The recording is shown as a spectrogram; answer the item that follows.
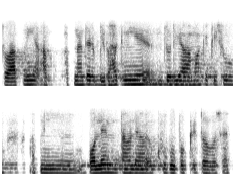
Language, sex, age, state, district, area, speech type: Bengali, male, 18-30, West Bengal, Purulia, urban, conversation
